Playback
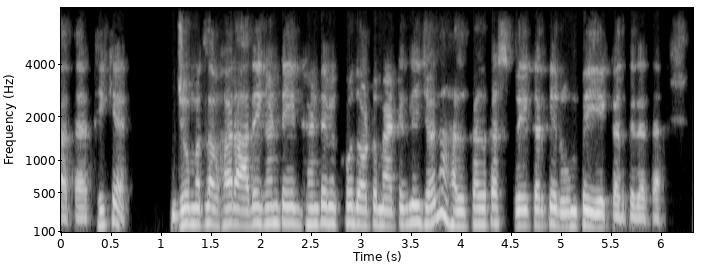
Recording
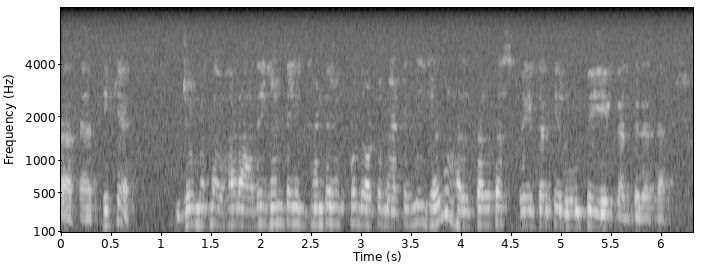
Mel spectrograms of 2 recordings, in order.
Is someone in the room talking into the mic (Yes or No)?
No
